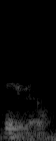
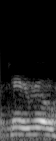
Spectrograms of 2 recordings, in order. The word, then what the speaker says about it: Cairo: Grant down in Cairo, and we'll use the local pronunciation on Cairo.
